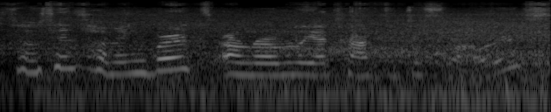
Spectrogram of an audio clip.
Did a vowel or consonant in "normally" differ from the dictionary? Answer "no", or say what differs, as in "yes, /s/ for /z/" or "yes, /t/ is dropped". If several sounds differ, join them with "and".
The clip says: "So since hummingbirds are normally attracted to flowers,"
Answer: no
